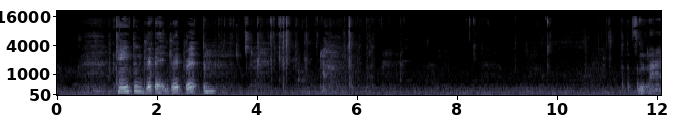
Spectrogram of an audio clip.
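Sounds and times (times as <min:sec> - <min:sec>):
wet squishes and clicks: 0:03.5 - 0:06.4.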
